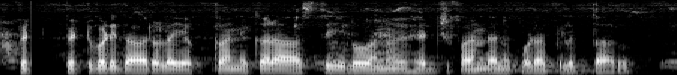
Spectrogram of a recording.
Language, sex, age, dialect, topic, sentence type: Telugu, male, 46-50, Southern, banking, statement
